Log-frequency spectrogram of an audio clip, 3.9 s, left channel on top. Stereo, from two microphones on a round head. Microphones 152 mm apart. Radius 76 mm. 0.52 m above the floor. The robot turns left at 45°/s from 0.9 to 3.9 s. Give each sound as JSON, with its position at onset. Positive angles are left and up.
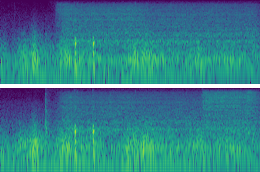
{"t": 1.1, "sound": "tapping", "side_deg": -35}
